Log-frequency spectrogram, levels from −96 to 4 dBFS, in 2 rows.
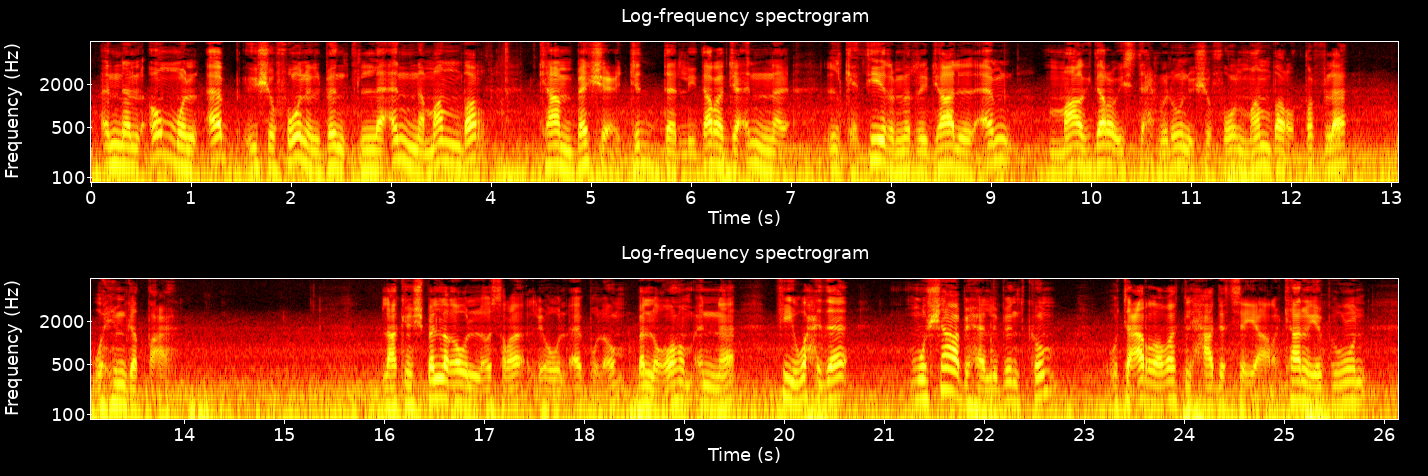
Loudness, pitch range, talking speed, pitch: -21 LUFS, 100-135 Hz, 95 wpm, 115 Hz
